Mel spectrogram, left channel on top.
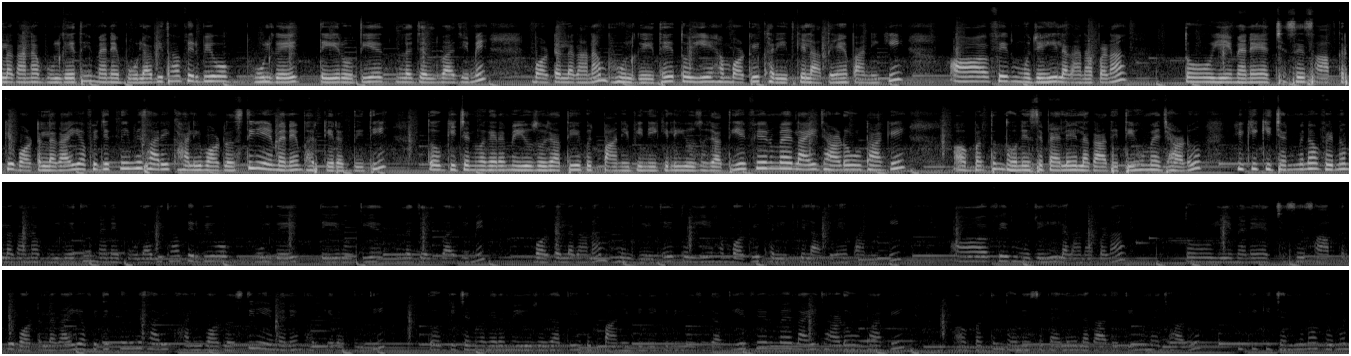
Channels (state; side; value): quieter; right; 19.1 dB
